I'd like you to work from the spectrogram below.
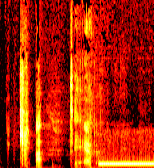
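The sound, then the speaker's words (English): Brief bursts of voices give way to a loud, steady telephone dial tone after a phone call drops, a single unbroken hum that continues to the end. “Guys, I don't know what's going on with your fucking phone.”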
